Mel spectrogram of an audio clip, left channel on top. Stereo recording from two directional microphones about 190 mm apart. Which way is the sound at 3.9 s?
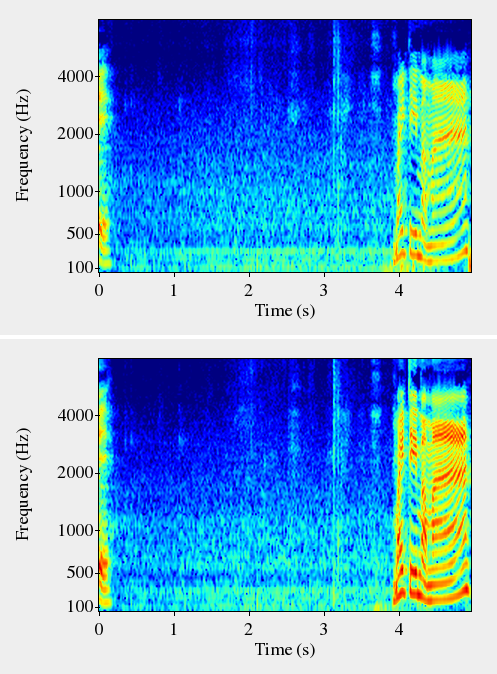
45° right (ahead or behind).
